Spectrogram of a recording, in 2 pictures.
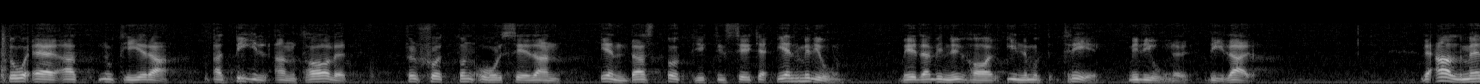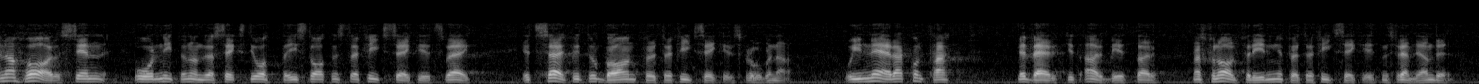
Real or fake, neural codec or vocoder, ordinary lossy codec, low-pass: fake; codec, 16 kHz, 4 kbps, FunCodec, trained on LibriTTS, 50 frames a second; Opus, 64 kbps; 7.2 kHz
